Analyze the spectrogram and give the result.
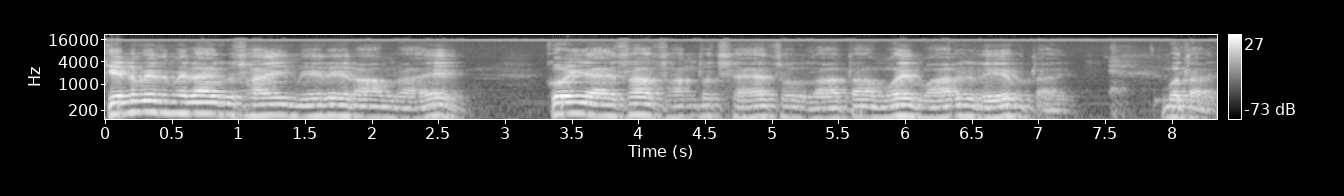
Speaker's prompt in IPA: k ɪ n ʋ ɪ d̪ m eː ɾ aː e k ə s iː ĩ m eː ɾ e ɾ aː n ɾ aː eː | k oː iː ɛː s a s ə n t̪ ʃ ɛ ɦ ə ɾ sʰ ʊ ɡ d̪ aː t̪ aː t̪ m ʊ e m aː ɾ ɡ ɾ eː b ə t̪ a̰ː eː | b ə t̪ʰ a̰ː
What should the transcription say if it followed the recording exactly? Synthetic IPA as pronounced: k ɪ n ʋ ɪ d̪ m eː ɾ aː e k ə s aː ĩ m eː ɾ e ɾ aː m ɾ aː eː | k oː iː ɛː s a s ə n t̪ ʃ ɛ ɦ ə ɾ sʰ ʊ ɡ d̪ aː t̪ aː m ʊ e m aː ɾ ɡ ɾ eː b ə t̪ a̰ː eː | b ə t̪ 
